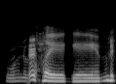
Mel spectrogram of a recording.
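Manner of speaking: low, slow, creepy whisper-ish game master; creepy horror villain. Retold or imitated. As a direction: menace them slowly. Saw villain quote again.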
